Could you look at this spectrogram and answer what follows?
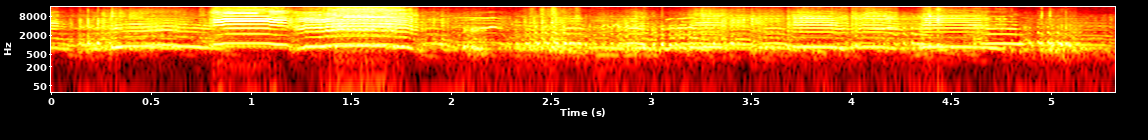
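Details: Loud common crane bugling, several clear ringing calls with stacked harmonics between about one and two seconds, then a thick chorus of rolling, overlapping trumpeting from many birds.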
